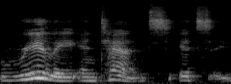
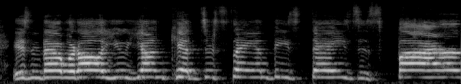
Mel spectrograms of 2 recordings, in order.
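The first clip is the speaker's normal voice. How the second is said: very high, very loud, booming Southern accent, fire stretched; 10 semitones higher, 11 dB louder than usual. Describing a flavor, the speaker slips into an old Southern voice. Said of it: "That was my old Southern voice".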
